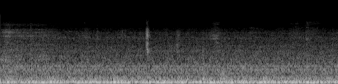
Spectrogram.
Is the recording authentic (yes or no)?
yes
